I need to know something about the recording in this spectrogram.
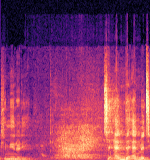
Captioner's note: audience chants "We are ready"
